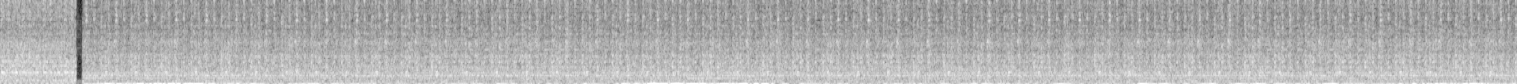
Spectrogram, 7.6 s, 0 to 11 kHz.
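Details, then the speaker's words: Audi TT Mk2 8J 2.0 TFSI, cold start just after installing a Neuspeed P-Flo aftermarket intake: steady, even low rumble with one brief blip, no knocks or misses and no dash warnings; clean cold idle before revving. "This is a cold start, by the way, that's why it's a little bit loud. Once it calms down, we're going to give it a couple of revs and we'll see what happens."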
